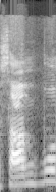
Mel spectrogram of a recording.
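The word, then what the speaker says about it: Tsangpo: सांगपो में T silent है, ठीक है? सांगपो बोलते हैं इसको, सांगपो, सांगपो, है ना?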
